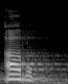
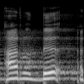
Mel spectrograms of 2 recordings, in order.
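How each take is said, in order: First: The word ends on a consonant, without a bounce. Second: The word ends with an added 'e' vowel. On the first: The speaker calls it right. "tapi ard" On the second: The speaker calls it wrong. "Jadi bukan arde atau ardo"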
